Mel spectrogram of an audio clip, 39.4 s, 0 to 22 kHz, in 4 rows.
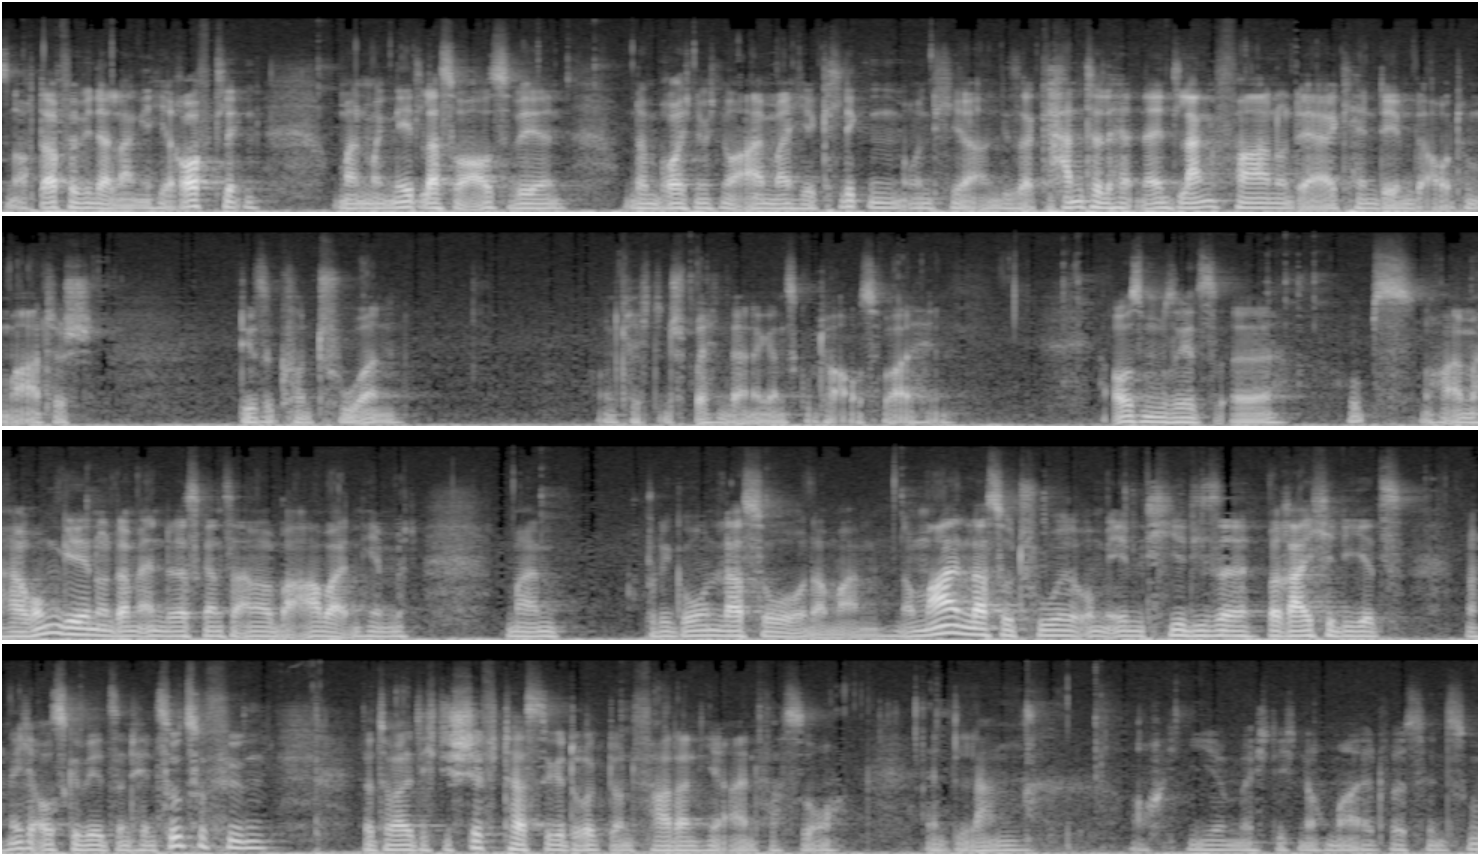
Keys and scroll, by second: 34.7 alt+scroll up 1.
